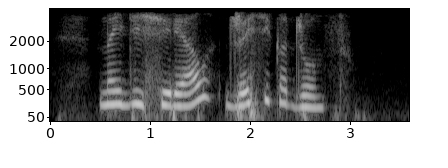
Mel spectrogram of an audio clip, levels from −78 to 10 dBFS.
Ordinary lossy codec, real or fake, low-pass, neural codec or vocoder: MP3, 32 kbps; real; 3.6 kHz; none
